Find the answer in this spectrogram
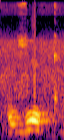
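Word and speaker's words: walk: है जिसे for example वॉक वॉक व ए एल के वॉक वॉक इसमें एल जो है वो साइलेंट है इसके बाद है एक्स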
